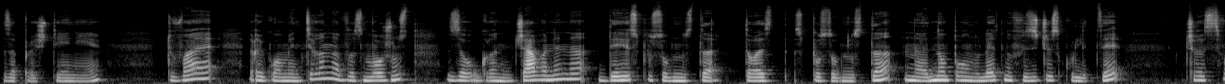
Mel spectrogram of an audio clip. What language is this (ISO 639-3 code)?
bul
